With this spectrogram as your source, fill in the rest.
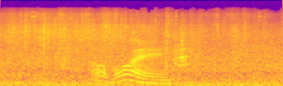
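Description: A dog yelps in a short, rising and falling whine.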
